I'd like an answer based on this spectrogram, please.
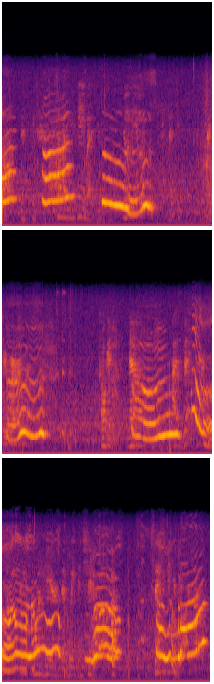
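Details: Pet dog talking, a long series of warbling, wavering howl-like vocalisations rising and falling in pitch, in bursts of one to two seconds with short pauses, loud and close; a person's voice briefly between phrases.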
